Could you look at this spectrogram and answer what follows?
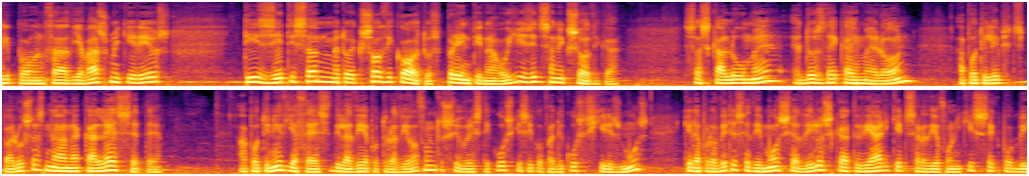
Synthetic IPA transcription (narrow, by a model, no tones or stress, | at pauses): lipo̞nθɐðʝɐvɐsume̞ciɾio̞s | t̪izit̪isɐnme̞t̪o̞e̞kso̞ðiko̞t̪uspɾint̪inɐɣo̞ʝizit̪i̥sɐne̞kso̞ðikɐ | sɐskɐlume̞end̪o̞zðe̞kɐime̞ɾo̞n | ɐpo̞t̪ilipsi̥t̪i̥spɐɾusɐznɐːnɐkɐle̞se̞t̪e̞ | ɐpo̞t̪iniðʝɐθe̞siðilɐðiɐpo̞t̪oɾɐðio̞fo̞not̪usiveɾist̪ikuscesiko̞fɐnd̪ikusi̥sçiɾizmus | ce̞nɐpɾo̞vit̪ese̞ðimo̞siɐðilo̞si̥kɐt̪ɐt̪iðiɐɾciɐt̪i̥sɾɐðio̞fo̞nicist̪i̥se̞k̚po̞mbi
